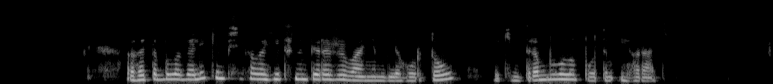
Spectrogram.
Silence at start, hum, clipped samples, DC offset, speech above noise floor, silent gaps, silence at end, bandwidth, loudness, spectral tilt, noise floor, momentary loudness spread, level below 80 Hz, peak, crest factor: 1 s; none; under 0.1%; under 0.1%; 53 dB; none; 1.15 s; 6.2 kHz; -27 LUFS; -8.5 dB/octave; -79 dBFS; 11 LU; -62 dBFS; -10 dBFS; 18 dB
